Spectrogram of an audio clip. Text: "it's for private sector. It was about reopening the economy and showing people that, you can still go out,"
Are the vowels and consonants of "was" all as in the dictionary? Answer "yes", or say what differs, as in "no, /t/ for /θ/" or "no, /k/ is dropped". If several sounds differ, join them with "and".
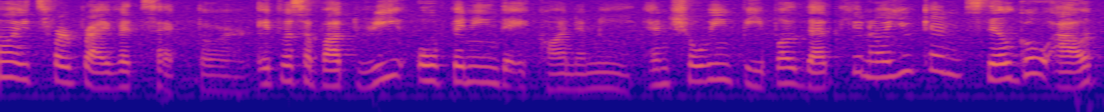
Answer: no, /s/ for /z/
